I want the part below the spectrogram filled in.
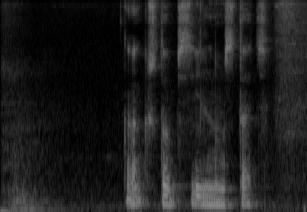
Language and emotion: Russian, neutral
